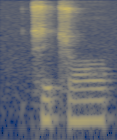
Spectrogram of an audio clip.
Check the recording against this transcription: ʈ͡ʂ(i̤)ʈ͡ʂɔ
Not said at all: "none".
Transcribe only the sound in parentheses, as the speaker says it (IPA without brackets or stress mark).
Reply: i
